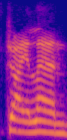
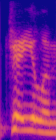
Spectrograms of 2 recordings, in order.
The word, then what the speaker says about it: Jaylan: Is it Jaylan? Well, it's Jaylan, but every American I know says Jaylan. I think because there are Jaylans in America, a lot of them.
